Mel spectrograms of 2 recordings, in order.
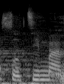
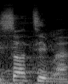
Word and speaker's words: Sortima: On a compris que ce n'est pas Sotima. C'est pas Sotima, c'est Sortima. Bon, c'est la prononciation.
